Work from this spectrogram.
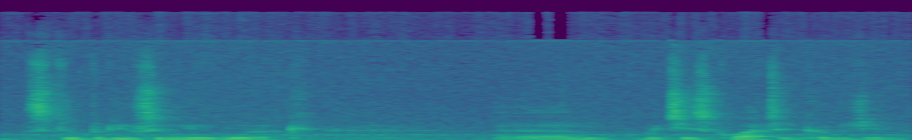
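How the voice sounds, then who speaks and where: In a Yorkshire accent, a man speaks at a fairly slow pace with a very deep, low pitch, with audible room echo and noticeable background noise around him. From Sheffield, northern England. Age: 70s. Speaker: writer and poet. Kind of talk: interview.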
